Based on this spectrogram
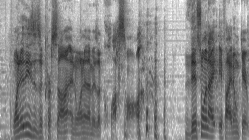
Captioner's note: laughs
